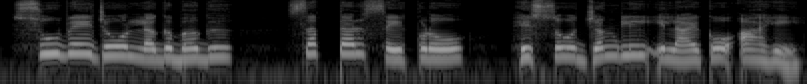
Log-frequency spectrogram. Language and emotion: Sindhi, neutral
